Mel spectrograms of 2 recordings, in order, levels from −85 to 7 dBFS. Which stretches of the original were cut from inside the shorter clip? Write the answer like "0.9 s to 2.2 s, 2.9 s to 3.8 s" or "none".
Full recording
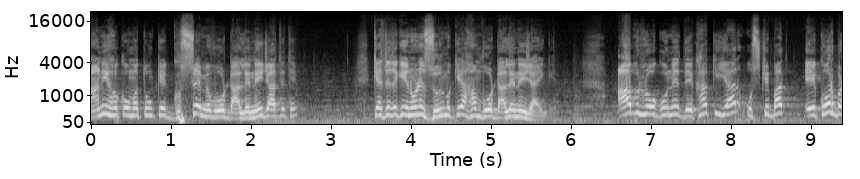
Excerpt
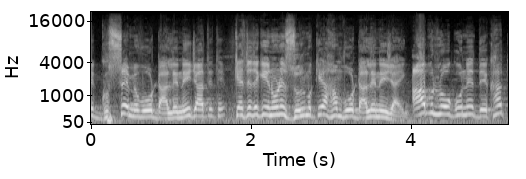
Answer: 2.5 s to 3.4 s, 5.7 s to 6.5 s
